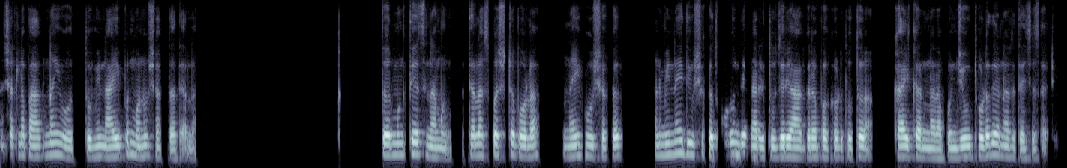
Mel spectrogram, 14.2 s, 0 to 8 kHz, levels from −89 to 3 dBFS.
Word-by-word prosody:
अशातला 150 Hz, +2 st, -5 dB
भाग 135 Hz, -1 st, -1 dB
नाही 160 Hz, 0 st, -2 dB
होत, 130 Hz, -5 st, -1 dB, 0.2 s
तुम्ही 135 Hz, +1 st, 0 dB
नाही 135 Hz, 0 st, +2 dB
पण 165 Hz, -, -3 dB
म्हणू 140 Hz, 0 st, -1 dB
शकता 125 Hz, -3 st, -4 dB
त्याला. -, -, -7 dB, 2.5 s
तर 150 Hz, 0 st, +8 dB
मग 155 Hz, -, -5 dB
तेच 165 Hz, -1 st, +3 dB
ना 130 Hz, -2 st, 0 dB
मग. 125 Hz, -1 st, -4 dB, 0.3 s
त्याला 150 Hz, +1 st, +2 dB
स्पष्ट 150 Hz, 0 st, 0 dB
बोला 140 Hz, 0 st, +4 dB, 0.4 s
"नाही 140 Hz, +2 st, +1 dB
होऊ 145 Hz, -2 st, -1 dB
शकत 140 Hz, +2 st, +1 dB, 0.4 s
आणि 145 Hz, -, -4 dB
मी 155 Hz, +1 st, -1 dB
नाही 175 Hz, +3 st, -2 dB
देऊ 165 Hz, -2 st, 0 dB
शकत. 155 Hz, -2 st, +1 dB
कुठून 165 Hz, +1 st, -3 dB
देणार 150 Hz, -3 st, +1 dB
आहे?" 130 Hz, -1 st, -1 dB
तू 130 Hz, -, 0 dB
जरी 135 Hz, 0 st, +9 dB
आग्रह 135 Hz, +2 st, +1 dB
पकडतो, 130 Hz, 0 st, -1 dB
तर 135 Hz, -, +7 dB, 0.4 s
काय 140 Hz, -1 st, +5 dB
करणार? 125 Hz, -3 st, +2 dB
आपण 115 Hz, +1 st, -2 dB
जीव 135 Hz, +2 st, +3 dB
थोडं 145 Hz, +2 st, +5 dB
देणार 145 Hz, -4 st, +1 dB
आहे 130 Hz, -, -7 dB
त्याच्यासाठी. 120 Hz, 0 st, -7 dB
140 Hz, 175 wpm, -21 LUFS, 130-150 Hz, 2.5 s, जरी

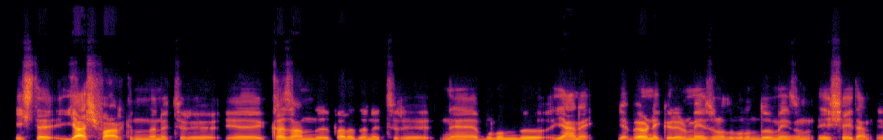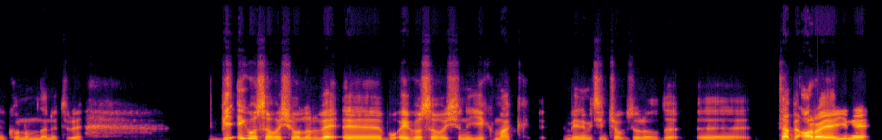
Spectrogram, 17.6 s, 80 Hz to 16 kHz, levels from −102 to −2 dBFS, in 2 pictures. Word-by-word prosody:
İşte, 115 Hz, 0 st, -2 dB
yaş 125 Hz, +2 st, +4 dB
farkından 105 Hz, -1 st, -2 dB
ötürü, 90 Hz, -2 st, -9 dB
eee, 95 Hz, 0 st, -5 dB
kazandığı 105 Hz, -2 st, -3 dB
paradan 100 Hz, -1 st, -4 dB
ötürü, 85 Hz, -2 st, -10 dB
eee, 95 Hz, -1 st, -6 dB
bulunduğu, 105 Hz, 0 st, -4 dB
yani, 105 Hz, -1 st, -3 dB, 0.3 s
ya, -, -, -7 dB
örnek 115 Hz, -4 st, 0 dB
veriyorum, 95 Hz, +1 st, -4 dB
mezun 105 Hz, 0 st, -5 dB
olduğu, 90 Hz, 0 st, -8 dB
bulunduğu, 95 Hz, +1 st, -6 dB
mezun, 95 Hz, -2 st, -7 dB
ııı, 100 Hz, -1 st, -4 dB
şeyden, 95 Hz, -1 st, -4 dB
eee, 95 Hz, -, -11 dB
konumdan 95 Hz, -1 st, -6 dB
ötürü. 85 Hz, -, -7 dB, 1.3 s
Bir 70 Hz, -, +2 dB
ego 165 Hz, -1 st, +6 dB
savaşı 120 Hz, -6 st, +3 dB
olur 140 Hz, +2 st, -1 dB
ve, 160 Hz, +1 st, +7 dB
eee, 130 Hz, 0 st, +4 dB
bu 130 Hz, -, +1 dB
ego 140 Hz, +3 st, +4 dB
savaşını 120 Hz, -6 st, +1 dB
yıkmak 115 Hz, -1 st, -4 dB, 0.4 s
benim 115 Hz, +2 st, -2 dB
için 115 Hz, -1 st, -3 dB
çok 125 Hz, +1 st, -5 dB
zor -, -, -4 dB
oldu, 90 Hz, -2 st, -5 dB, 0.2 s
ııı, 95 Hz, -1 st, -4 dB, 0.3 s
tabii 175 Hz, -1 st, +7 dB
araya 130 Hz, +1 st, +10 dB
yine, 150 Hz, +2 st, +5 dB
105 Hz, 145 wpm, -23 LUFS, 95-120 Hz, 1.3 s, araya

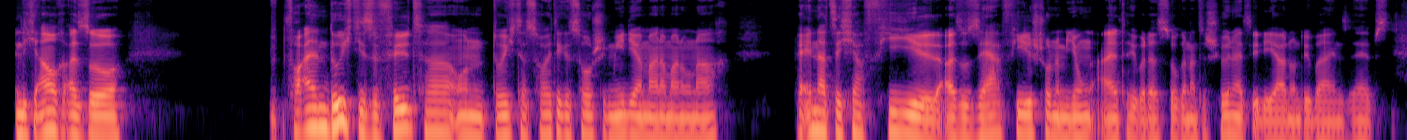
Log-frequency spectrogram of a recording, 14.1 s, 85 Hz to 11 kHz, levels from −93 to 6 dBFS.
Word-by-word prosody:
Finde 105 Hz, -1 st, +4 dB
ich 100 Hz, 0 st, -3 dB
auch. 115 Hz, 0 st, +3 dB
Also 100 Hz, -1 st, +2 dB, 1.4 s
v -, -, -9 dB
vor 115 Hz, +1 st, -2 dB
allem 130 Hz, 0 st, +6 dB
durch 145 Hz, +2 st, +8 dB
diese 100 Hz, -4 st, -1 dB
Filter 110 Hz, 0 st, +1 dB
und 95 Hz, -2 st, 0 dB
durch 100 Hz, 0 st, 0 dB
das 100 Hz, -1 st, -7 dB
heutige 105 Hz, -1 st, -2 dB
Social 100 Hz, 0 st, -4 dB
Media 100 Hz, 0 st, +1 dB
meiner 95 Hz, -1 st, 0 dB
Meinung 90 Hz, 0 st, -1 dB
nach 90 Hz, +2 st, -4 dB, 0.7 s
verändert 115 Hz, +1 st, +1 dB
sich 105 Hz, -2 st, -1 dB
ja 105 Hz, -3 st, -1 dB
viel, 100 Hz, -3 st, +2 dB
also, 95 Hz, 0 st, -1 dB
sehr 95 Hz, +3 st, -2 dB
viel 105 Hz, +1 st, 0 dB
schon 105 Hz, -1 st, -3 dB
im 95 Hz, 0 st, +1 dB
jungen 95 Hz, +1 st, 0 dB
Alter 90 Hz, +2 st, -4 dB
über 85 Hz, -1 st, -4 dB
das 85 Hz, 0 st, -5 dB
sogenannte 90 Hz, +1 st, -5 dB
Schönheitsideal 85 Hz, -3 st, -3 dB
und 85 Hz, 0 st, -6 dB
über 80 Hz, 0 st, -4 dB
einen 80 Hz, 0 st, -6 dB
selbst. 85 Hz, 0 st, -10 dB
95 Hz, 160 wpm, -22 LUFS, 90-105 Hz, 1.4 s, durch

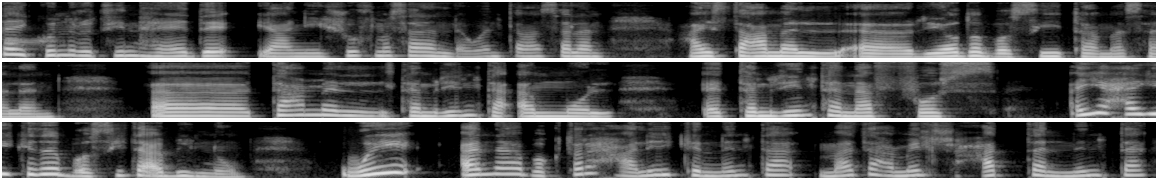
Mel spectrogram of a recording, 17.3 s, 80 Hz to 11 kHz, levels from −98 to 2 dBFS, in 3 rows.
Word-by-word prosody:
ده 310 Hz, -, +4 dB
يكون 270 Hz, -3 st, -1 dB
routine 240 Hz, +1 st, -4 dB
هادئ، 220 Hz, +2 st, 0 dB
يعني 190 Hz, 0 st, -4 dB
شوف 235 Hz, +4 st, -6 dB
مثلًا 230 Hz, -3 st, -2 dB
لو 170 Hz, -, -12 dB
أنت 200 Hz, +2 st, -9 dB
مثلًا 205 Hz, -1 st, -3 dB, 0.4 s
عايز 210 Hz, +1 st, +2 dB
تعمل 205 Hz, -3 st, +4 dB
آآ، 175 Hz, -1 st, 0 dB
رياضة 200 Hz, +5 st, +4 dB
بسيطة 185 Hz, 0 st, -2 dB
مثلًا 175 Hz, -1 st, -4 dB, 0.5 s
آآ، 220 Hz, 0 st, +4 dB
تعمل 270 Hz, -5 st, 0 dB
تمرين 230 Hz, +4 st, 0 dB
تأمُّل، 200 Hz, -2 st, +1 dB, 0.5 s
آآ، 205 Hz, -, +1 dB
تمرين 225 Hz, +5 st, +3 dB
تنفُّس، 210 Hz, -3 st, -1 dB, 0.4 s
أي 360 Hz, +7 st, +5 dB
حاجة 335 Hz, -1 st, +3 dB
كده 325 Hz, 0 st, +5 dB
بسيطة 250 Hz, +1 st, -1 dB
قبل 215 Hz, +1 st, +1 dB
النوم، 175 Hz, -5 st, -5 dB, 0.5 s
وأنا 335 Hz, -, +4 dB
باقترح 290 Hz, +5 st, -5 dB
عليك 270 Hz, +6 st, -2 dB
إن 220 Hz, -4 st, 0 dB
أنت 275 Hz, +3 st, -3 dB
ما 220 Hz, +4 st, -3 dB
تعملش 265 Hz, -3 st, -4 dB
حتى 260 Hz, +4 st, -4 dB
إن 215 Hz, -2 st, -2 dB
أنت 270 Hz, +2 st, -4 dB
220 Hz, 135 wpm, -23 LUFS, 200-265 Hz, 0.5 s, أي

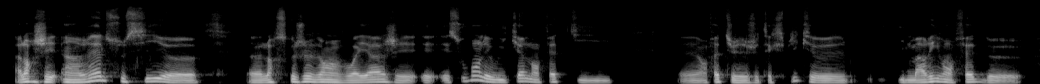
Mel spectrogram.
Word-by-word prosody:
Alors, 125 Hz, +5 st, +4 dB
j'ai 115 Hz, -2 st, +3 dB
un 105 Hz, -2 st, +4 dB
réel 175 Hz, +8 st, +3 dB
souci, 140 Hz, -4 st, -1 dB
heu 90 Hz, -4 st, +3 dB, 0.5 s
heu 95 Hz, -1 st, +2 dB
lorsque 105 Hz, +4 st, 0 dB
je 130 Hz, +2 st, +3 dB
vais 115 Hz, -2 st, +3 dB
en 110 Hz, -2 st, +4 dB
voyage 105 Hz, +3 st, +2 dB
et 90 Hz, -1 st, 0 dB, 0.2 s
et 95 Hz, -, -4 dB
et -, -, -2 dB
souvent 180 Hz, -, -3 dB
les 140 Hz, -, +3 dB
week-ends 115 Hz, +5 st, 0 dB
en 110 Hz, -, -1 dB
fait 120 Hz, +2 st, -3 dB
qui, 90 Hz, -4 st, -6 dB, 0.7 s
heu, 85 Hz, +3 st, -4 dB
en 90 Hz, -, -4 dB
fait, 110 Hz, +3 st, -2 dB
heu, 95 Hz, -1 st, +3 dB
je 90 Hz, +1 st, -4 dB
t'explique, 125 Hz, -, -9 dB
heu, 95 Hz, -3 st, 0 dB, 0.5 s
il 100 Hz, -1 st, -3 dB
m'arrive, 105 Hz, +7 st, +2 dB
en 105 Hz, -4 st, +2 dB
fait 115 Hz, +3 st, 0 dB
de 85 Hz, -4 st, -2 dB
105 Hz, 190 wpm, -24 LUFS, 95-120 Hz, 0.7 s, Alors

